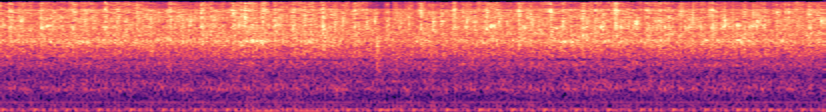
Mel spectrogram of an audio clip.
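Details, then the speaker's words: Camaro after the rear axle thrust washer TSB repair for a rear-end click, shifting between reverse and drive at idle with foot on the brake; a steady idle with a soft low throb and no clunk or pop into gear, so the clunk is gone. "Reverse. Drive. Okay, the noise is gone."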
